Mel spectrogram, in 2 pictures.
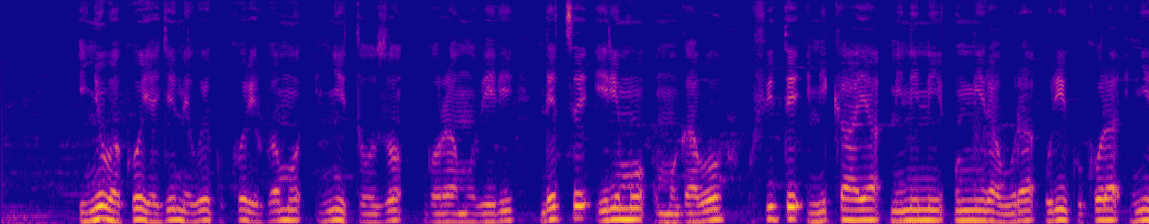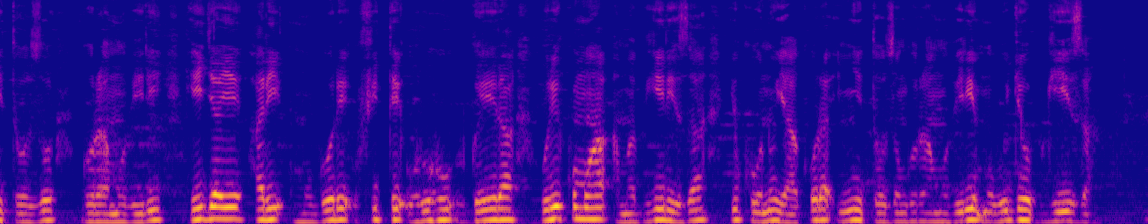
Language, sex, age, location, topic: Kinyarwanda, male, 18-24, Kigali, health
